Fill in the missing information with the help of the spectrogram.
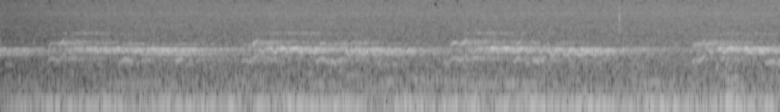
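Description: Two loons on separate sides of a small lake trade long, wavering wails across the water, their mournful calls overlapping and answering each other over a steady bed of wind-like noise and low rumble.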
